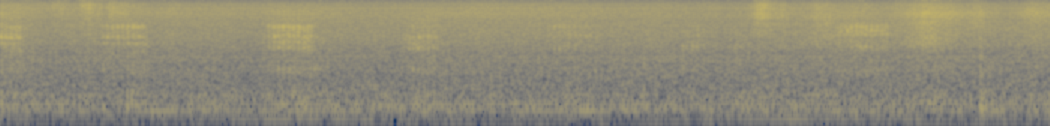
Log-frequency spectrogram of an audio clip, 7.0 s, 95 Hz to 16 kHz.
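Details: Continuous low purring from Dillard, a domestic cat aged 15 and a half, during a massage on January 31, 2018, with soft breathy swells roughly once a second and light rustling touches above the purr.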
